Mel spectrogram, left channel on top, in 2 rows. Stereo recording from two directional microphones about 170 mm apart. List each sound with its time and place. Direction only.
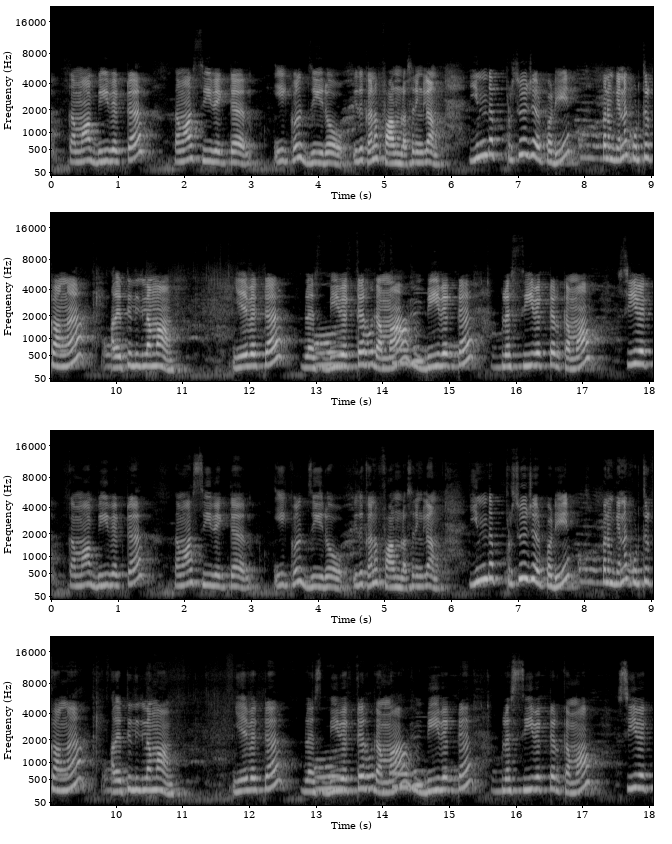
0.3 s a woman's voice: 10° right (ahead or behind)
6.0 s a woman's voice: 25° right (ahead or behind)
8.3 s a woman's voice: 15° right (ahead or behind)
